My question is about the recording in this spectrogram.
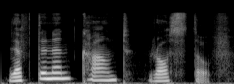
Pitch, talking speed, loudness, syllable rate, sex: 210 Hz, 75 wpm, -17 LUFS, 3.3 syllables/s, female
